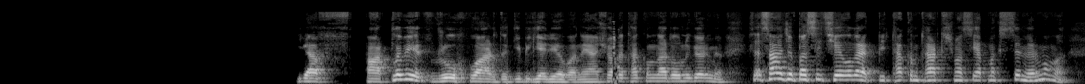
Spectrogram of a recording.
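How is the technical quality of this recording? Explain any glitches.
The recording has three glitches worth knowing about, two of one kind and one of another.

Around 3.45 to 3.52 s and again at 6.09 to 6.20 s there's damaged data in the compressed stream: the decoder loses sync, hunts for the next frame, and you get a short glitch.

At 5.07 s there's a block of digital silence, a 5 ms dropout where samples went to zero, leaving a tick or dip.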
